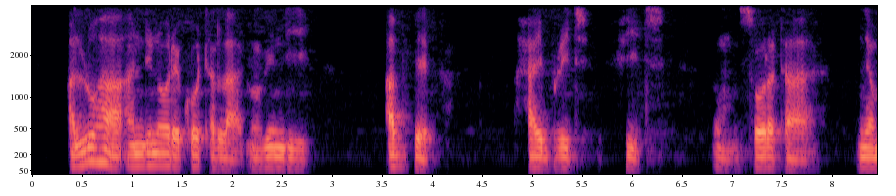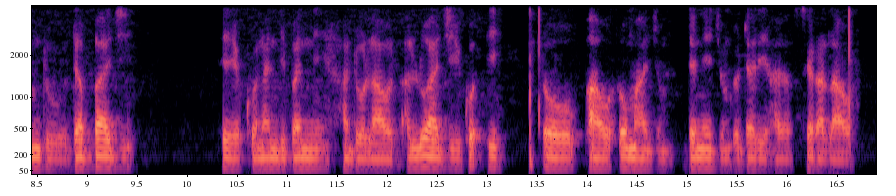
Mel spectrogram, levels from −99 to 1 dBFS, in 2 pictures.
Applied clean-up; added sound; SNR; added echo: none; none; none; none.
